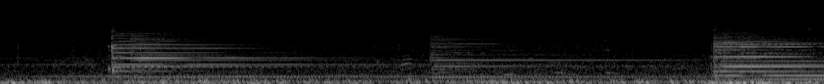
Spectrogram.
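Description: A church bell struck three times, about three seconds apart, each stroke ringing on and fading slowly, over a steady low background rumble.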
